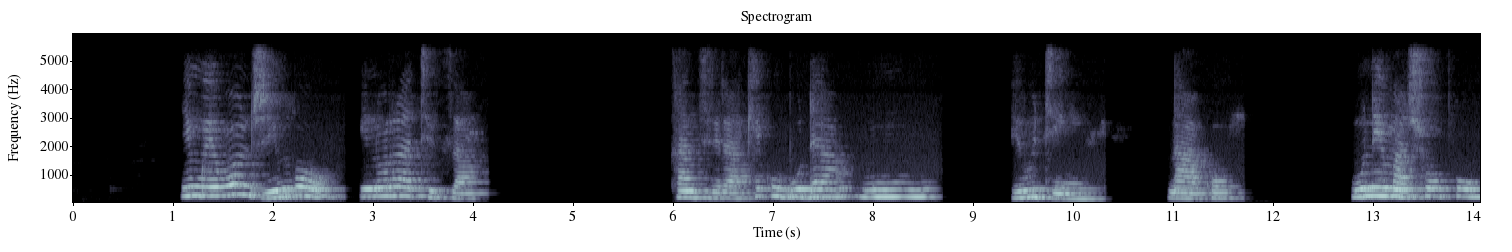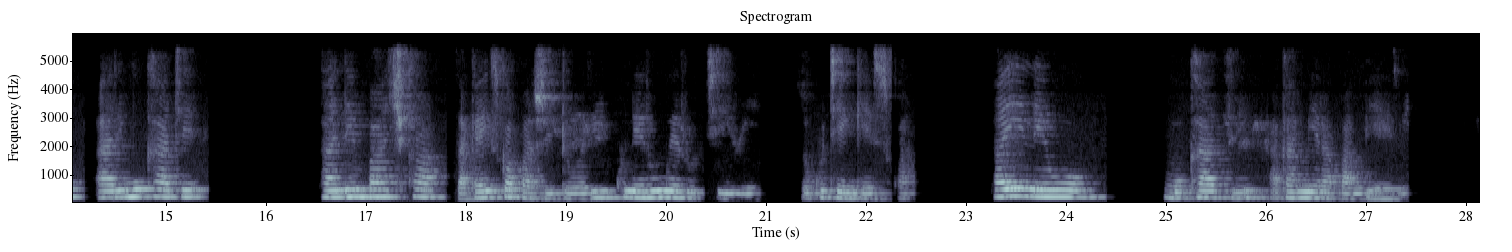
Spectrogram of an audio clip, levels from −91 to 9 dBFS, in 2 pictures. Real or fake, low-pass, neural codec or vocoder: real; 5.4 kHz; none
